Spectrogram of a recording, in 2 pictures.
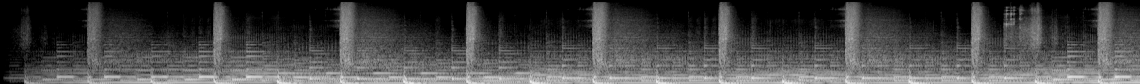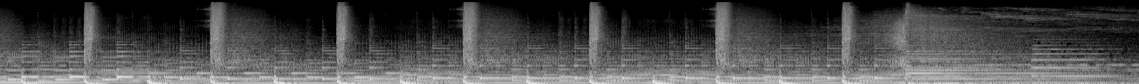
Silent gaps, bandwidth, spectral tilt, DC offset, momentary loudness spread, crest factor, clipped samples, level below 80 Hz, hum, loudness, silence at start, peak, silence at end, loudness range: none; over 20 kHz; -5.5 dB/octave; under 0.1%; 7 LU; 14 dB; under 0.1%; -18 dBFS; none; -15 LUFS; 0.25 s; 0 dBFS; 0 s; 3 LU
